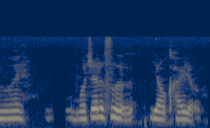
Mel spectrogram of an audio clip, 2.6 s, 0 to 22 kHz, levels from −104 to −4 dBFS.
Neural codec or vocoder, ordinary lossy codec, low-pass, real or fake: none; none; none; real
